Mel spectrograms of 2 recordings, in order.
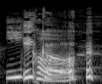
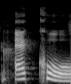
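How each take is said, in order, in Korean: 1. 이 단어는 'ee' 소리로 시작합니다. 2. 이 단어는 'eh' 소리로 시작합니다. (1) "It's not eco" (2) "It is eco"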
